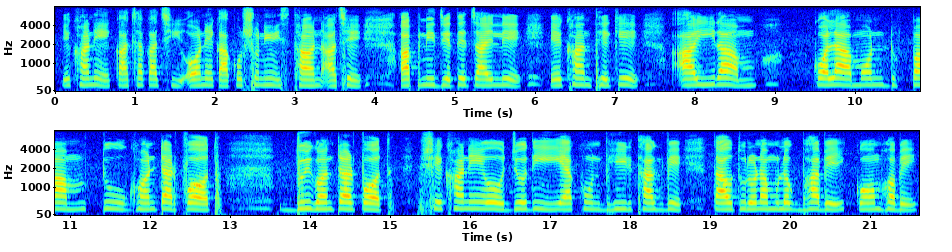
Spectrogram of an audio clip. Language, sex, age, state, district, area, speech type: Bengali, female, 18-30, West Bengal, Malda, urban, read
